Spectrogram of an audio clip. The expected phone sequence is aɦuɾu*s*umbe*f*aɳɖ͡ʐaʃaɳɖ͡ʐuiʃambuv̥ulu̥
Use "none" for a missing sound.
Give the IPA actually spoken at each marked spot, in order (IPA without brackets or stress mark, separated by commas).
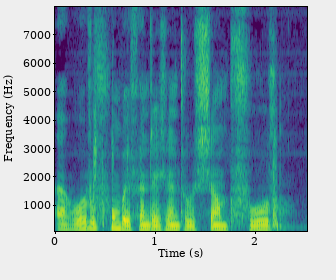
f, f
